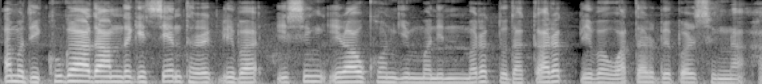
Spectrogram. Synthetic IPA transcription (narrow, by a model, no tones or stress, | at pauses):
ɐmɐdikʰuɡadamdɐɡit͡ʃentʰɐɾɐk̚libɐisiŋḭɾawkʰonɡimɐninmɐɾɐk̚tudɐkaɾɐk̚libɐwatɐɾbepɐɾsiŋnɐ̰ha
